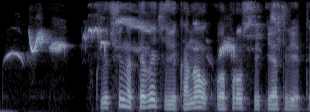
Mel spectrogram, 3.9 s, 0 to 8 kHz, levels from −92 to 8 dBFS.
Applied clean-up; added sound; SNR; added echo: neural mask model Resemble Enhance denoiser.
